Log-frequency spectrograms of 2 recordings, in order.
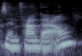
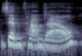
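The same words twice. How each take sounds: First: The word is said in a funny put-on voice. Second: The word is said in a normal voice.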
